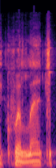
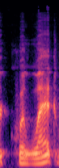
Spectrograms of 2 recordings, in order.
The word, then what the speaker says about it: Quillette: Listen to the Quillette podcast. – Just go to Apple Podcasts, Stitcher, Spotify, wherever. Just enter Quillette, which is spelled like Gillette, but Quillette.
